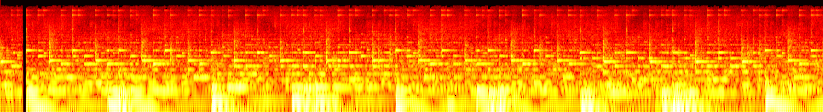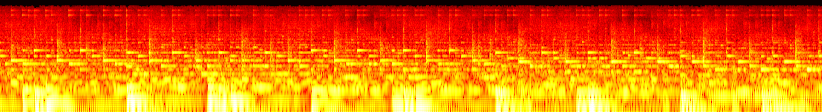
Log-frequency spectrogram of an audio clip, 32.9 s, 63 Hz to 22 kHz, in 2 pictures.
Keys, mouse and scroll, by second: 1.1 s, 1.3 y, 4.3 click, 5.7 s, 5.9 x, 12.0 click, 14.1 s, 14.1 x, 18.1 x, 18.2 click, 18.9-19.9 scroll up 1, 20.3-20.8 scroll down 1, 22.2 s, 23.5 click, 24.3 s, 24.5 z, 31.2 click, 31.7 s, 32.8 click.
